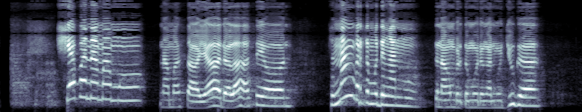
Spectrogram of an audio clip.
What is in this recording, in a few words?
greeting, indonesian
